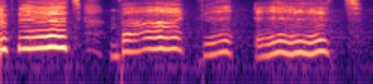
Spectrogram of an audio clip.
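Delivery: very slow title; host stretching the episode title; drawn-out title. Real, not acted. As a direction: draw the title out slowly.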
